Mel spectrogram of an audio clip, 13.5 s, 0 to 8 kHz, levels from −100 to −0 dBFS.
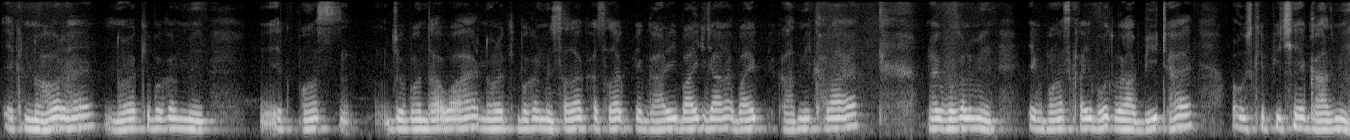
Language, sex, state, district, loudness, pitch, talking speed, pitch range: Maithili, male, Bihar, Madhepura, -23 LUFS, 165 Hz, 205 wpm, 155-170 Hz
